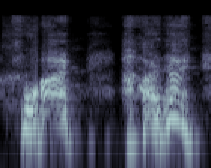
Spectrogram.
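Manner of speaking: high-pitched, amused "what?"; incredulous reaction. Retold or imitated. Dad reacting to his mother's jab at him, high-pitched incredulity. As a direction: react in high, loud disbelief.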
